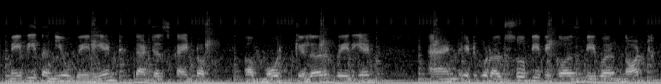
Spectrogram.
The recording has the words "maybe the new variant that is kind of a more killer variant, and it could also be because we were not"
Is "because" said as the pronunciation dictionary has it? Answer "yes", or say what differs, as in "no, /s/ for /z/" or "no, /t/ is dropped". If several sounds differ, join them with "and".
yes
